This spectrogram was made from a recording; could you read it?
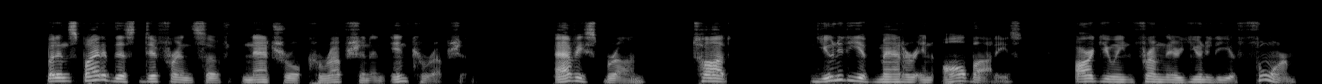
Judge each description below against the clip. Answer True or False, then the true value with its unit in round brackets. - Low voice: True (115 Hz)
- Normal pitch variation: True (4.9 semitones)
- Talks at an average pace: False (115 wpm)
